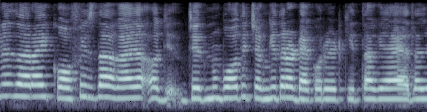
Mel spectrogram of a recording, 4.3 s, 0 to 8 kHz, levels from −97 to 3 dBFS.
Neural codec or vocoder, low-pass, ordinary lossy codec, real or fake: none; 7.2 kHz; none; real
